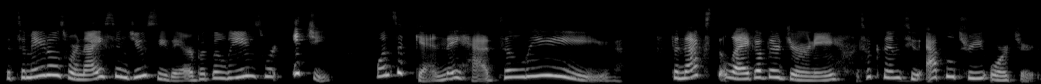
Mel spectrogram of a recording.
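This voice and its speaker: A woman reading a children's storybook aloud in an expressive, emphatic way, with informal asides. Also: sits high, unhurried. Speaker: children's storybook reader and host. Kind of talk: animated children's read-aloud with casual asides.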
